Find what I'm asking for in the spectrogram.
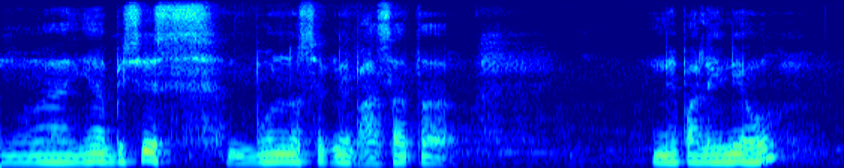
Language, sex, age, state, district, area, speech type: Nepali, male, 60+, West Bengal, Kalimpong, rural, spontaneous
